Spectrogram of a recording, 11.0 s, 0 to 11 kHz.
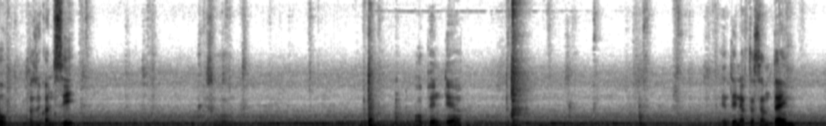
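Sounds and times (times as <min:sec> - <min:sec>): train carriage hum: 0:00.0 - 0:11.0.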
